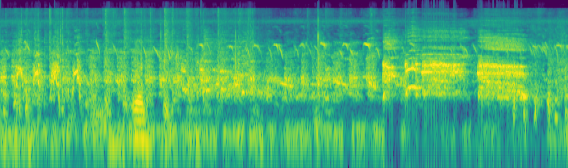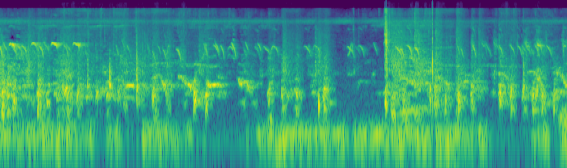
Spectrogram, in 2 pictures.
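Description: Native chickens clucking in a close, busy flock while roosters crow loudly several times, the calls overlapping and repeating, with a brief spoken word between them.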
